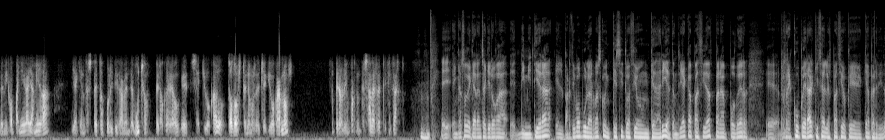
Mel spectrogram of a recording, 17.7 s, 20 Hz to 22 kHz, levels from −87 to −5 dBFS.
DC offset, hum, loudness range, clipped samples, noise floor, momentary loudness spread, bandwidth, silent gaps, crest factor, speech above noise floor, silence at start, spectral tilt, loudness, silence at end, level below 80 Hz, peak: under 0.1%; none; 4 LU; under 0.1%; -43 dBFS; 10 LU; 13 kHz; none; 22 dB; 22 dB; 0 s; -7.5 dB/octave; -22 LUFS; 0 s; -40 dBFS; 0 dBFS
